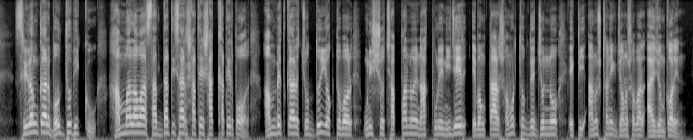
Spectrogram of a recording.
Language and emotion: Bengali, neutral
